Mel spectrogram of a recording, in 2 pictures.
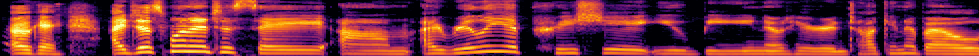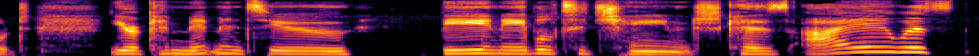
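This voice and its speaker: A woman's voice: lowish voice, slow, dry recording. A woman telling personal stories casually, in a reflective and earnest way. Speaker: discussion participant.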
